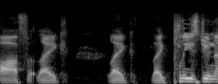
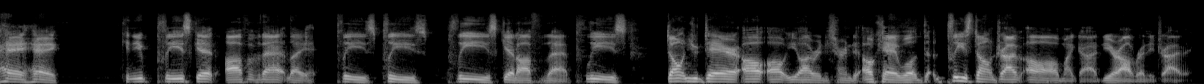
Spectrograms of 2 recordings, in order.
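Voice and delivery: put-on strict voice. Retelling a security worker warning someone off the steamroller, imitating a strict security guard. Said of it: "he had to be a little bit strict in his voice".

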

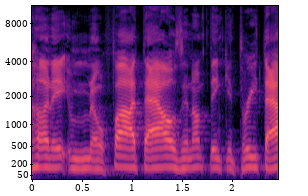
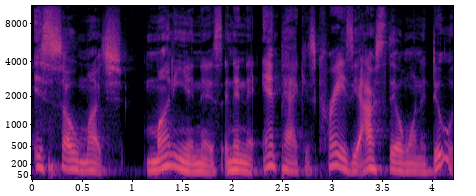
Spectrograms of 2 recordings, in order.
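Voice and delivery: ordinary delivery

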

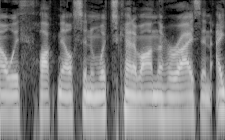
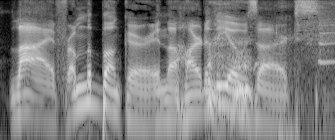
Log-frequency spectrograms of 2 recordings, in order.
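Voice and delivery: put-on movie-trailer narrator announcer voice; 2 semitones lower than usual. Urged by a co-host to do the show intro, speaker uses a movie trailer voice. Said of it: "Aaron does a really good movie voice".

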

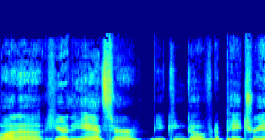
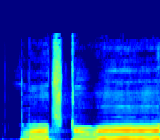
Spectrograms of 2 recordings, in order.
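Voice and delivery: loud, very high-pitched silly voice; 8 dB louder than usual. On a show's after-show, doing something silly for an absent co-host: Kermit the Frog voice. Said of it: "What was that voice?".

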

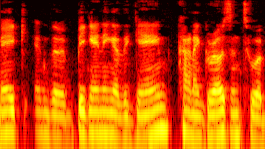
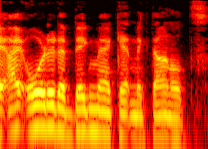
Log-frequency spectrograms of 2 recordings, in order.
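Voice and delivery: usual speaking voice

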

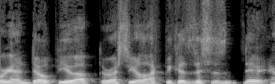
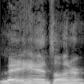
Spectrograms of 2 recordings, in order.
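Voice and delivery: ordinary talk

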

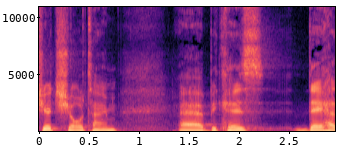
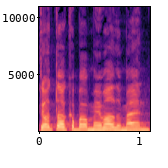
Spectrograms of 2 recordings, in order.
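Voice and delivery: put-on Mexican accent, higher pitch; 11 semitones higher than usual. Retelling a press conference quarrel: imitating Canelo in a Mexican accent. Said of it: "That's my Mexican accent".

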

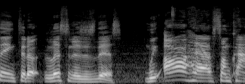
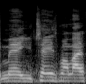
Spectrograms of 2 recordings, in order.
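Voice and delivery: ordinary delivery

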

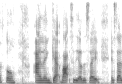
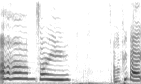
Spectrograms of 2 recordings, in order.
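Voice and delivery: put-on, very high, jokey, slow drawn-out sorry; 4 dB louder than usual. A prefect retells apologizing after being told not to walk through: mock-joking apology. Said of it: "I was trying to jokingly be like".

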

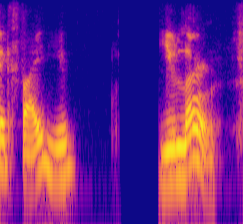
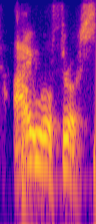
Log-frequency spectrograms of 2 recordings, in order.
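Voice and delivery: ordinary talk

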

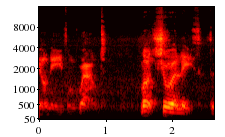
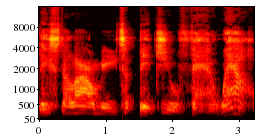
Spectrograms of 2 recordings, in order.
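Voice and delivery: furious hissed words; 4 dB louder than usual. Narrating an adventure, voicing the foe speaking in your mind: angry hissing voice of Trubdock. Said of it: "hisses the angry voice of your foe".

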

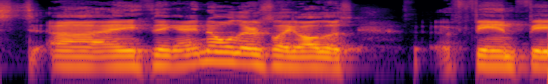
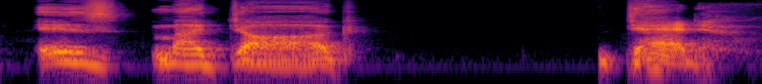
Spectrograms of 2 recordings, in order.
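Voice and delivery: mock dying gasp, higher and quieter; 3 semitones higher, 5 dB quieter than usual. Acting out a speculated final scene, imitating a dying breath. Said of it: "he's on his dying breath, and he's like".

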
